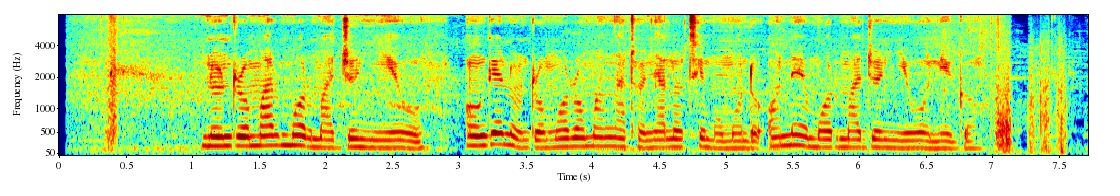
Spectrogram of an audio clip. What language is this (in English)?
Luo (Kenya and Tanzania)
